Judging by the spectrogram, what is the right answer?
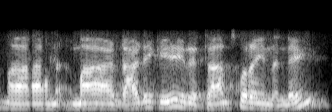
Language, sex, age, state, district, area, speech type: Telugu, male, 60+, Andhra Pradesh, Eluru, urban, conversation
